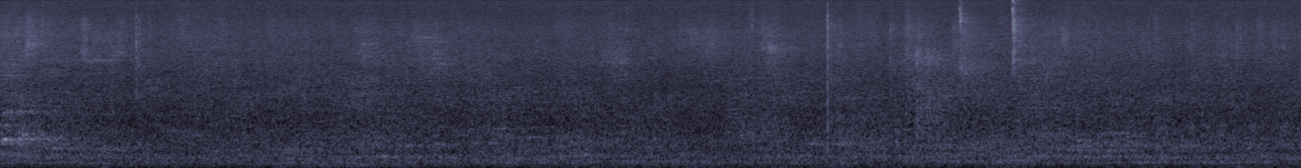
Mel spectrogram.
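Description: An audience murmurs softly in a large echoing hall.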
